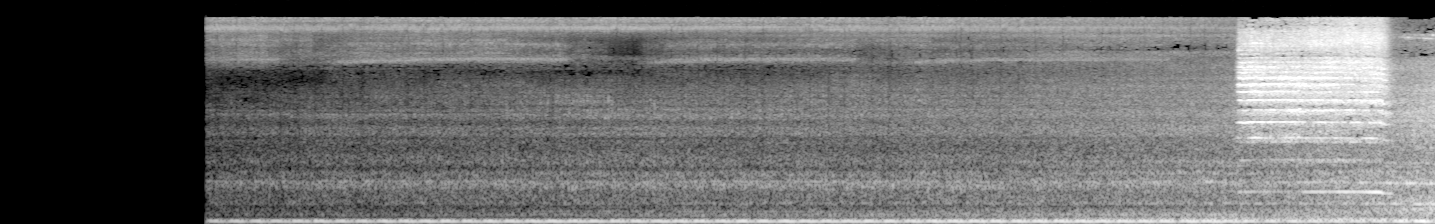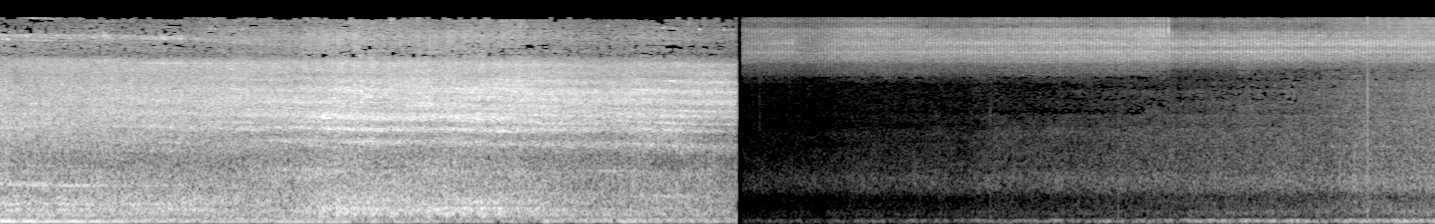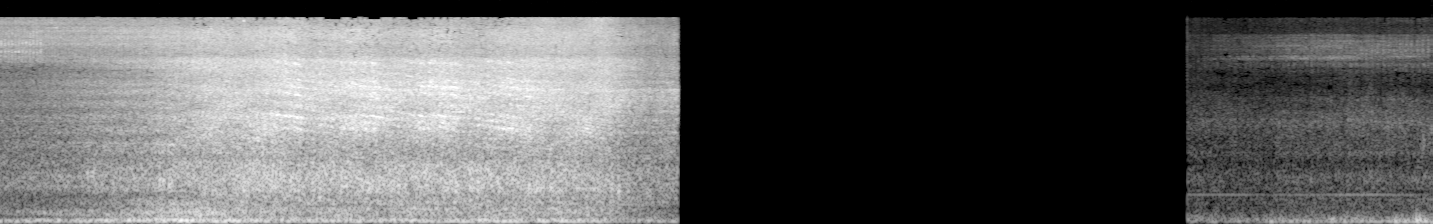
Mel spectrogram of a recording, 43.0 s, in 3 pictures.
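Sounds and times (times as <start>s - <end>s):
train rumbling: 2.1s - 21.8s, 24.9s - 35.5s, 40.6s - 43.0s
train horn blast: 12.0s - 15.6s.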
